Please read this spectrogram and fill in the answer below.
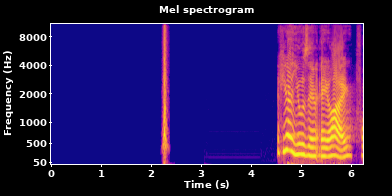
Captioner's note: silence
